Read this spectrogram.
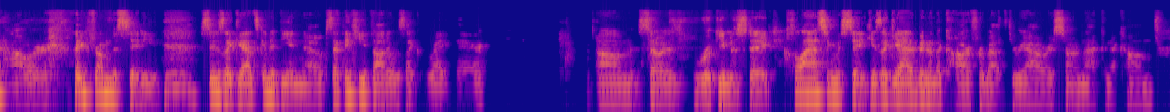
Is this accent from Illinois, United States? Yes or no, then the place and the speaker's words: yes; Naperville, Illinois, United States; I hail from Naperville, Illinois, um, which is a far western suburb of Chicago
